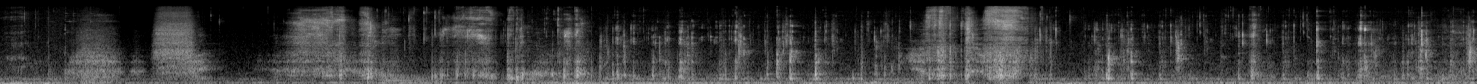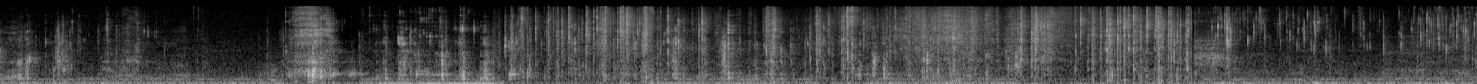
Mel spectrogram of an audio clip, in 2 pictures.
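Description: Close-up wet eating sounds: sticky chewing and slurping of melted corn cheese and spicy stir-fried noodles, full of quick moist smacks and clicks, with a few louder slurps.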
